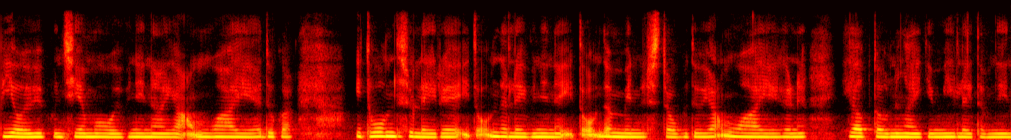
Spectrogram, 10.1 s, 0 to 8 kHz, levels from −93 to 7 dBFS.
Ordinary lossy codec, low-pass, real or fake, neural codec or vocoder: none; 7.2 kHz; real; none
